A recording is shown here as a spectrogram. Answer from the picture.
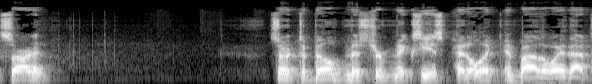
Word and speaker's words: Mxyptlk: Mixie's Pitilik, and by the way, that's actually how you say it.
